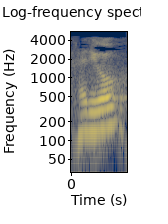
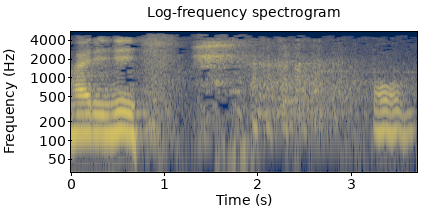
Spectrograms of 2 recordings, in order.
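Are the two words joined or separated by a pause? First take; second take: joined; pause. First: The two words are joined without a pause. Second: A pause separates the two words. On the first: The speaker calls it wrong. "അങ്ങനെ പറയാൻ പറ്റില്ല" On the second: The speaker calls it right. "ശ്വാസം വിടണം, ഹരിഹി ഓം യതി, നിർത്തൽ അവിടെ വരണം"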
